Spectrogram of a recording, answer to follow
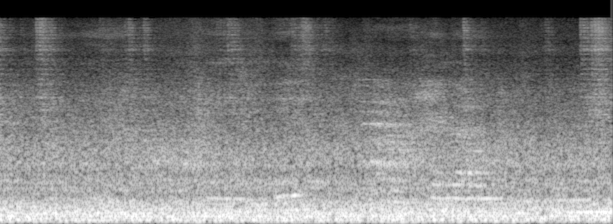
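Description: Steady low rumble of background noise, with a faint voice murmuring a few seconds in.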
